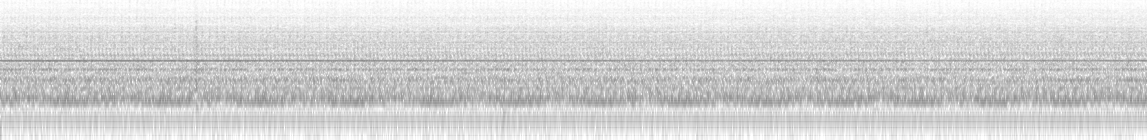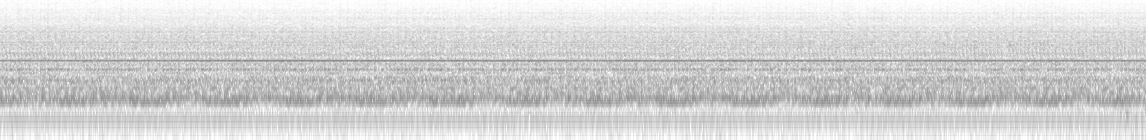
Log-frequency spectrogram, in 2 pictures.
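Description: Sewing machine winding a bobbin, a steady unbroken mechanical whir with a high tonal whine, running close and alone at constant speed the whole time.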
